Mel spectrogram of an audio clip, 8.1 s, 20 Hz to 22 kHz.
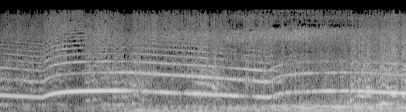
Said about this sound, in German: Von einer Sirene angekündigt und von Sprechchören begleitet, treffen plötzlich etwa 200 Fahrzeuge in einem endlos scheinenden Konvoi im Zentrum von Sinakantan ein.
